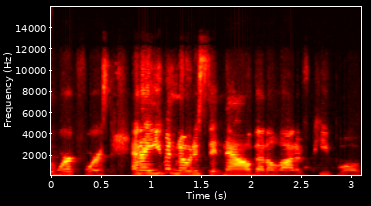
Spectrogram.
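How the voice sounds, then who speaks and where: A woman speaks at a very fast pace with an American accent. Her voice is raised and projected. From Okinawa, Japan (US military base community). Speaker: podcast guest. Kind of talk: casual chat.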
